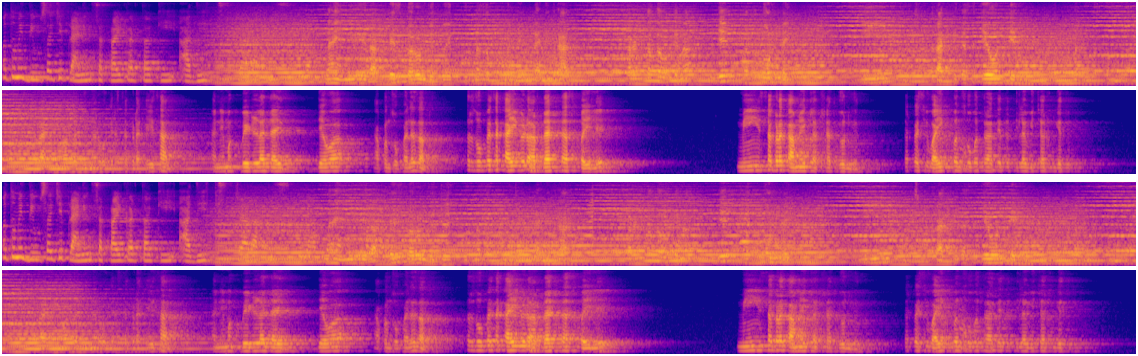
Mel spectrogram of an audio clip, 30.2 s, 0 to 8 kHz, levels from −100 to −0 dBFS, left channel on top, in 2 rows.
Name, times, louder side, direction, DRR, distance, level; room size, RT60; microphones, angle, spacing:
voice 1, 0.0-2.8 3.1-5.4 8.9-9.1 12.0-12.4 14.8-15.0 16.3-16.4 18.8-19.0 22.1-22.2 27.9-28.0 28.3-28.4, right 2 dB, 20° right, 8 dB, 0.7 m, -32 dB
Musical instrument, 2.6-18.1, left 1 dB, 15° left, 0.7 m, -26 dB
sound 1, 2.8-10.8, right 4 dB, 65° right, 0.5 m, -33 dB
voice 2, 4.3-7.8 8.3-10.7 11.4-11.9 12.4-15.1 15.5-17.4 17.9-18.9 19.3-19.7 20.1-20.8 21.3-23.2 24.9-26.5 27.3-29.5, left 2 dB, 60° left, 7 dB, 1.2 m, -26 dB
15.0 x 7.0 x 8.1 m, 1.2 s
head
